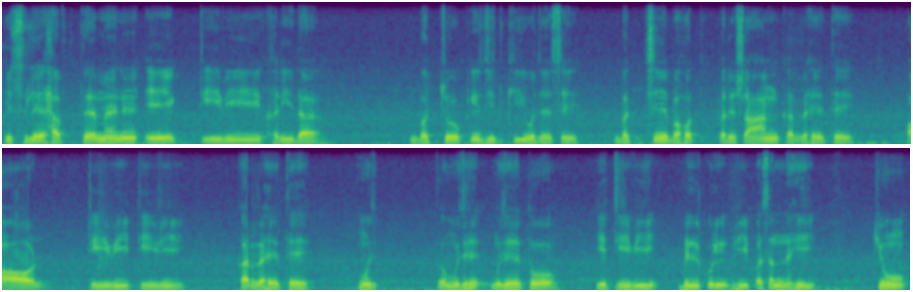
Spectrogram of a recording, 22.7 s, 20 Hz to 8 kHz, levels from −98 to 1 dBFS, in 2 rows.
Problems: constant background noise, background conversations at intervals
